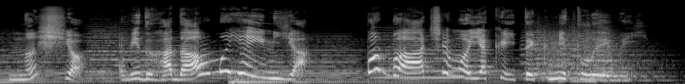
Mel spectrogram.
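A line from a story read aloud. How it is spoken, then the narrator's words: Mocking laughing question. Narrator (Ukrainian): засміявся глузливо і питає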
